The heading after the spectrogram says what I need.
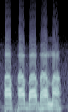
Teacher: इनका उच्चारण स्थान ओष्ठ है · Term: प वर्ग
